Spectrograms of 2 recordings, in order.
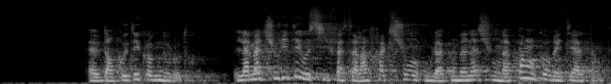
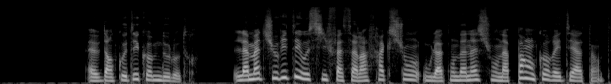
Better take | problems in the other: second | room echo; slight; dies away in 1 s // off-mic speech; somewhat distant

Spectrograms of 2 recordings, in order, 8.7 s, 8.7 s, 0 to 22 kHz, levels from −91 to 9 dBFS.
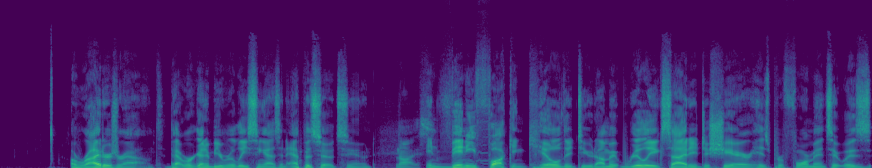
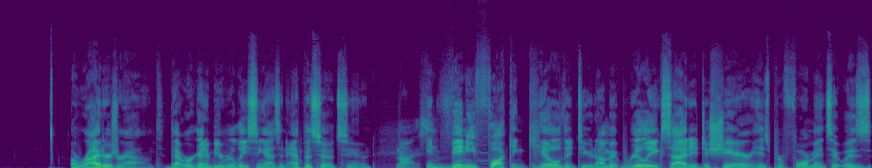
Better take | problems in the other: neither | none

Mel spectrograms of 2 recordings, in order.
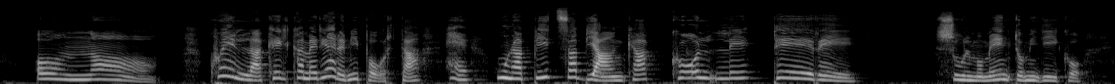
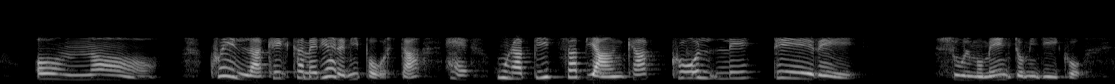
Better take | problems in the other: first | phone-call audio; nothing above 3.5 kHz

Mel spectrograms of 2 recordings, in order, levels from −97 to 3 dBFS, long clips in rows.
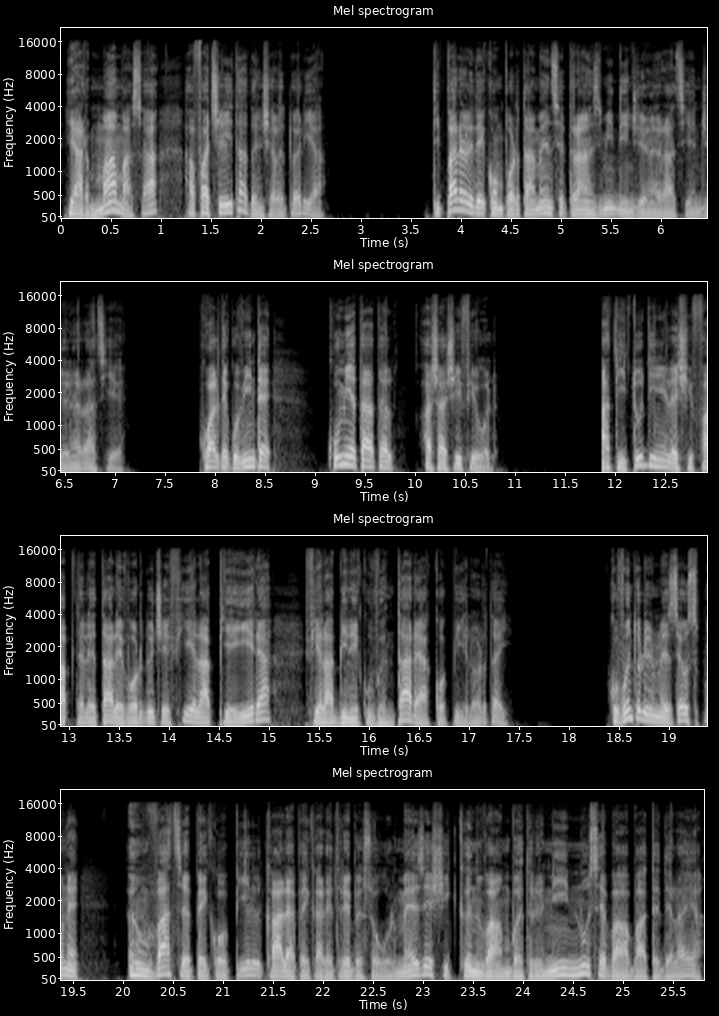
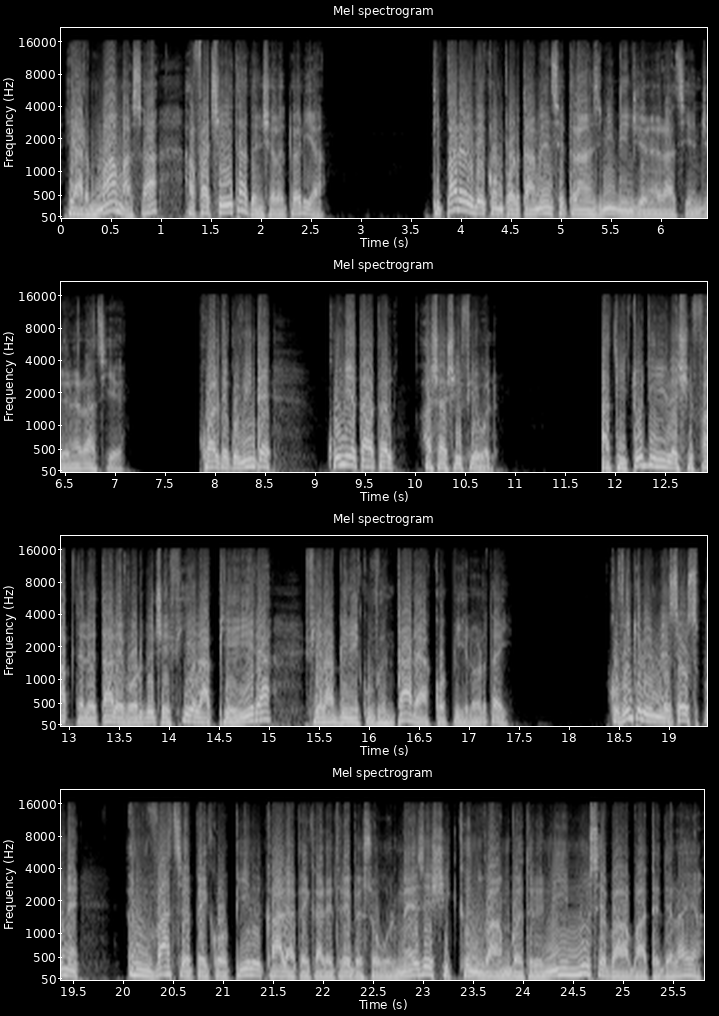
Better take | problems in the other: first | distortion; heavy; 23% of the sound clipped

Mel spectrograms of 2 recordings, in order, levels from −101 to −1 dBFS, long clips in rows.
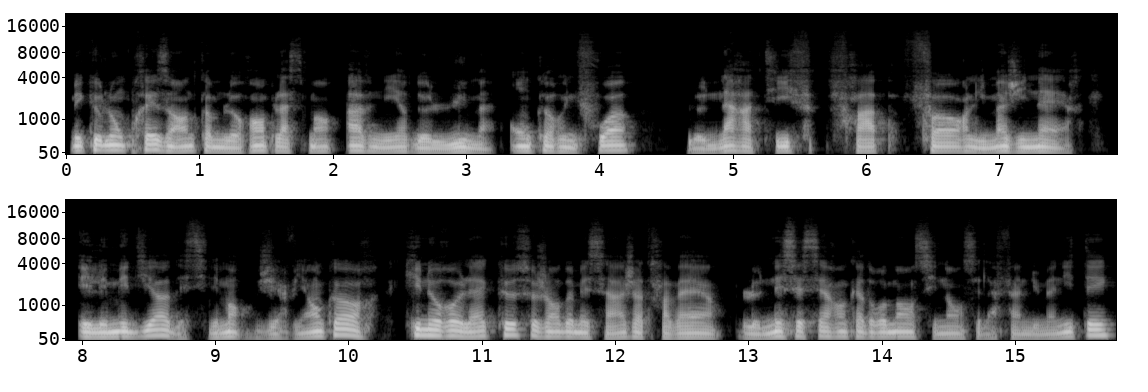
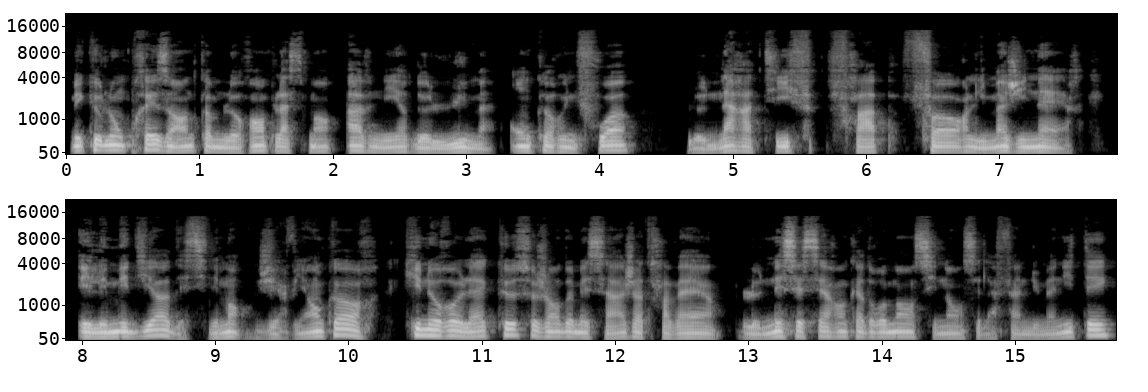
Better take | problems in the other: second | muffled; very; fading above 3 kHz

